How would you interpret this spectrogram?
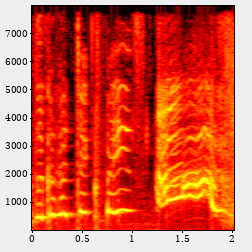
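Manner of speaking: high squeal rising into a scream; hysterical shriek. Real, not acted. Streamer losing it over the cat's face, shrieking. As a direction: lose it, shrieking with hilarity. Cracking up at cat picture.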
